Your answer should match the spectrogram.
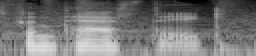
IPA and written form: fænˊtæstik (fantastic)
